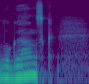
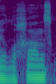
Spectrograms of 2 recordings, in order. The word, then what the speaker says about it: Луганск: И потом еще а, выяснилось то, что вот на западе Украины и на востоке, да, вот где Донбасс, вот этот Луганск или Луханск, правильно говорить, там тоже нашли очень большие запасы нефти и газа.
